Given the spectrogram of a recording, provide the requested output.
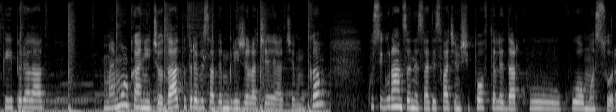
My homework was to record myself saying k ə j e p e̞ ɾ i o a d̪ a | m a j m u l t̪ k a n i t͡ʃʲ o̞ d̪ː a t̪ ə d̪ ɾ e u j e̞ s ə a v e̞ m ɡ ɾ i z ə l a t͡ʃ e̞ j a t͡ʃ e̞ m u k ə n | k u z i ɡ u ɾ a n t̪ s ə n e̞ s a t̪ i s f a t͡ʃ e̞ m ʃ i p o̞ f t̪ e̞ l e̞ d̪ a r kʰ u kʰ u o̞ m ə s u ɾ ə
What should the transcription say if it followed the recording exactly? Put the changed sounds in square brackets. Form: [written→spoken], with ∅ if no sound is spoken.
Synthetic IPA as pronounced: k ə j e p e̞ ɾ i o a d̪ a | m a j m u l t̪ k a n i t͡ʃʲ o̞ [d̪ː→d̪] a t̪ ə [d̪→t̪] ɾ e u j e̞ s ə a v e̞ m ɡ ɾ i [z→ʒ] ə l a t͡ʃ e̞ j a t͡ʃ e̞ m u k ə [n→m] | k u [z→s] i ɡ u ɾ a n t̪ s ə n e̞ s a t̪ i s f a t͡ʃ e̞ m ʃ i p o̞ f t̪ e̞ l e̞ d̪ a r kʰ u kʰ u o̞ m ə s u ɾ ə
